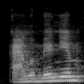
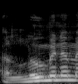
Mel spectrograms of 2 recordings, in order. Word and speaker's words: aluminium: on Brazilian and contingent aluminium or aluminum as the Americans say and steel right he's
